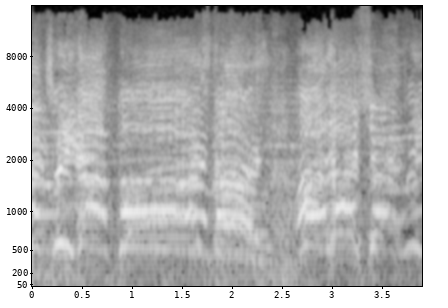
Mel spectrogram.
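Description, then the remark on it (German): A large crowd of fans cheers and chants loudly, their many voices rising in rhythmic, surging bursts with brief dips between phrases, like an ecstatic celebration, at a parade along the Canyon of Heroes in Manhattan, New York, with paper strips raining down from the skyscrapers. “Frenetischer Jubel, tosende Fans und aus den Wolkenkratzern Manhattans regnet es Papierstreifen.”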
